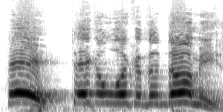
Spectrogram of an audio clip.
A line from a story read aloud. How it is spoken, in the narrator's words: yelled out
